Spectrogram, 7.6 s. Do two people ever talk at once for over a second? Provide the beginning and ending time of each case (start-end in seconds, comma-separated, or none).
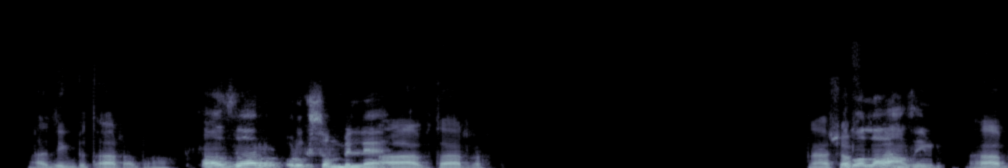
none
